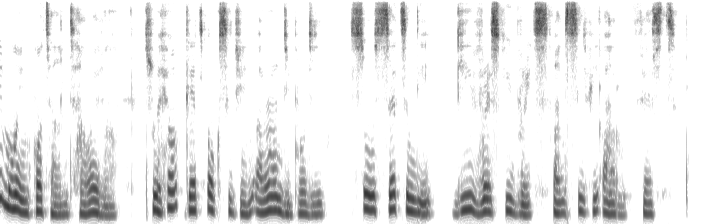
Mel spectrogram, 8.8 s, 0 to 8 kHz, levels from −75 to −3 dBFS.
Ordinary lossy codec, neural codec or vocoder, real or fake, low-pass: none; codec, 16 kHz, 16 kbps, FunCodec, trained on Chinese and English, 50 frames a second; fake; none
